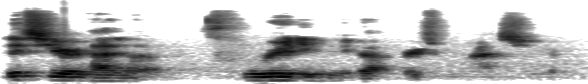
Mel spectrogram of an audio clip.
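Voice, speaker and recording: A teenage boy, a student musician, answering interview questions in a relaxed, hesitant way with lots of fillers. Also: medium pitch, moderate pace. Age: teens. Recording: roomy sound from a distance with noise.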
